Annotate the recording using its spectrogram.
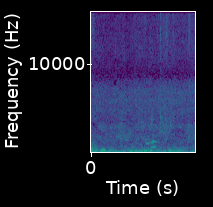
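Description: A few faint, short calls of distant waterfowl, such as geese or ducks.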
